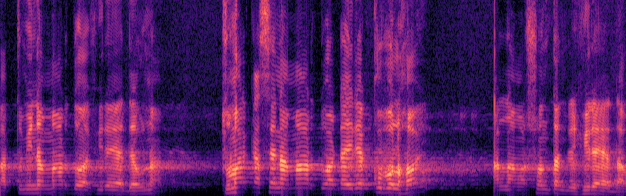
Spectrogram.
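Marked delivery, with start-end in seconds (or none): none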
